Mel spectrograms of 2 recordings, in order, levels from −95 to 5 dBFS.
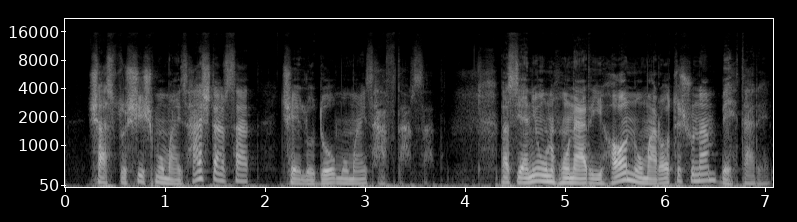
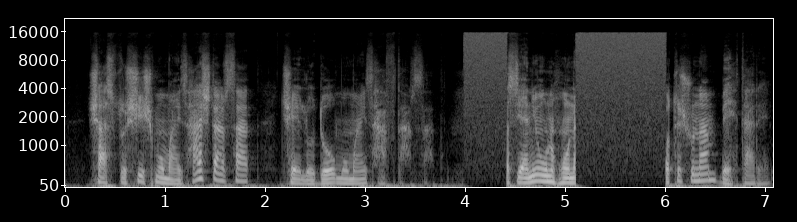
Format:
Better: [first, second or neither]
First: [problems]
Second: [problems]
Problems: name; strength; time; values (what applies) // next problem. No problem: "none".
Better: first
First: none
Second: audio cutting out; filled with static; at 4 s and at 5 s for 1 s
